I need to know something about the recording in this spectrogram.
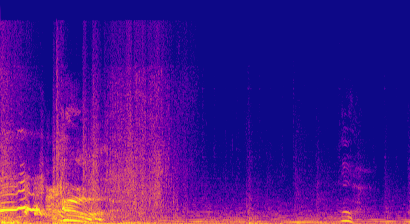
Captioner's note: screaming; wincing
